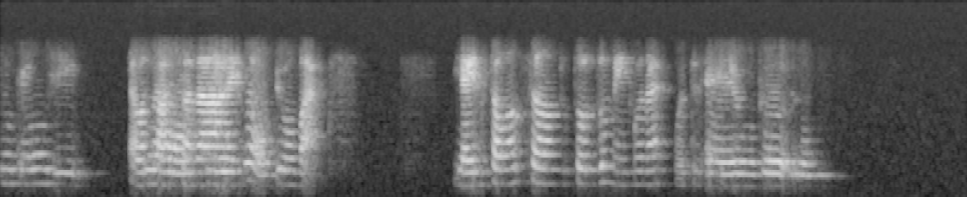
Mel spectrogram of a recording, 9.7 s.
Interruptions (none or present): present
